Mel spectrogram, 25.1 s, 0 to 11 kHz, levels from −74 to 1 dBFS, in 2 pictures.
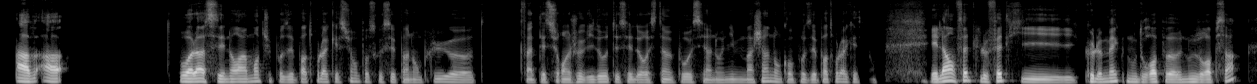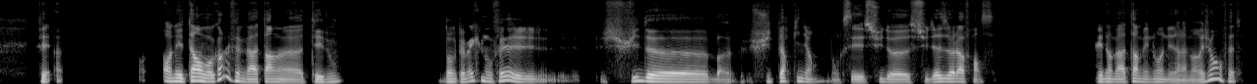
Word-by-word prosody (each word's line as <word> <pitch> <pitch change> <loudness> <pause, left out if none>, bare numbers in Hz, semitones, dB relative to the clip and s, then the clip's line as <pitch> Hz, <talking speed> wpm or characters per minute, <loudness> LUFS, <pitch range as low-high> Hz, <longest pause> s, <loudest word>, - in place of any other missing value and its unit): A 125 -3 +8 0.2
Ah 115 0 +5 1.2
voilà, 120 0 +8
c'est 115 -1 -1
normalement, 110 +3 +1
tu 130 - -13
posais 100 -2 -6
pas - - -3
trop - - -10
la 105 - 0
question 105 +3 -8
parce 105 -3 -9
que 105 - -9
c'est 100 +1 -5
pas 95 - -6
non 95 0 -7
plus, 110 +3 -6
heu, 95 -2 -3
t - - -26 0.4
enfin, - - -4
tu - - -5
es - - -2
sur 105 - -5
un 100 - -1
jeu 105 +2 -4
vidéo, 100 +3 -2
tu 105 - -8
essaies 100 0 -5
de 95 - -4
rester 95 +1 -5
un 100 - -3
peu 100 +3 -7
aussi 100 -1 -5
anonyme, 95 +1 -6
machin, 95 +6 -4
donc 110 -5 -7
on 100 - -3
posait 100 0 -6
pas 105 - -3
trop 100 +2 -7
la 110 - -3
question 100 0 -13 0.6
et 105 - +6
là, 135 +6 +8
en 145 - +4
fait, 150 +2 0
le 115 - +1
fait 140 +6 +3
qui 100 -8 -2
que 120 - +2
le 105 - +2
mec 130 +5 0
nous 110 -3 -3
drop 105 +2 +2
nous 100 +1 +1
drop 100 -1 +2
ça, - - -3 0.3
on - - -30
fait, - - +2 1.1
en 135 - +3
en - - +3
étant 145 +3 +7
en - - +7
vocal: 120 -1 +3
«En - - 0
fait, 145 - +1
mais 105 -3 +1
attends, 110 +2 +3
heu, 95 -1 -1
tu 105 - +2
es - - +3
d'où?» 105 +4 -5 1.0
donc 115 -2 0
le 110 - +2
mec 145 +4 -2
nous 125 -5 -1
fait: 145 +7 0
«Heu, 110 -9 0 0.5
je - - -15
suis 140 +2 -2
de 110 -5 +6
bah, 90 -1 -6 0.2
je - - -15
suis 115 - -6
de - - -27
Perpignan», 125 -5 -2
donc 90 -7 -13
c'est 100 -2 -2
sud, 110 +4 -3
heu, 100 -1 +2
sud-est 110 +4 -1
de 120 - +2
la 115 -1 +4
France: - - -9 1.0
«Non, 115 -2 +1
mais 105 - -1
attends, 125 +4 +1
mais 105 - -4
nous, 105 +2 -5
on 105 - -2
est 95 - -4
dans 90 - -3
la 85 - -4
même 90 - -4
région, 185 - 0
en 210 - -1
fait». 120 -4 -6
105 Hz, 255 wpm, -24 LUFS, 100-120 Hz, 1.2 s, A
